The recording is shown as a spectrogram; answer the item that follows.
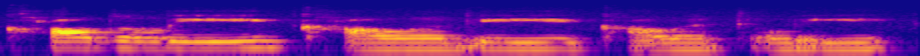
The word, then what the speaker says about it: Caudalie: Caudalie.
